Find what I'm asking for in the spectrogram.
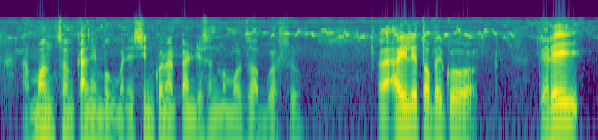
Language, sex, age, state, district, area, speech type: Nepali, male, 30-45, West Bengal, Kalimpong, rural, spontaneous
